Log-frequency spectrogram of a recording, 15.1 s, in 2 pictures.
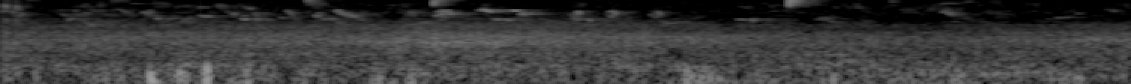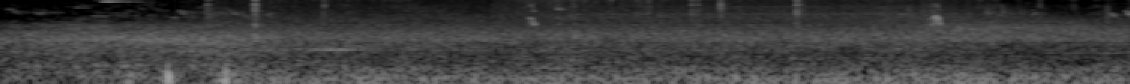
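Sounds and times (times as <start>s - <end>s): songbirds chirping: 0.0s - 15.0s
low steady rumble: 8.4s - 15.0s.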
